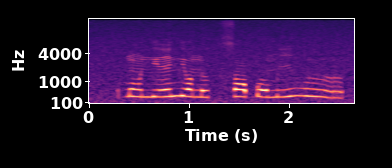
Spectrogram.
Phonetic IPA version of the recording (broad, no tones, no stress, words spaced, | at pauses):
ɓõnʲe nʲɔnɯksɔ ɓomi vɯ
